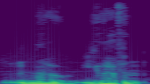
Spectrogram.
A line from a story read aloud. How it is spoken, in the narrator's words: The shock of his words caused me to stutter out a reply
